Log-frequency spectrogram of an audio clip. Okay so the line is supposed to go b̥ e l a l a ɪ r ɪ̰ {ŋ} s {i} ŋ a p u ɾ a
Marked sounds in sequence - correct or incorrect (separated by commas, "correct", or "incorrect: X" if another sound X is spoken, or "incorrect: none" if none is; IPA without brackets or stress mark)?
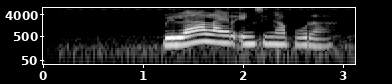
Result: correct, correct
